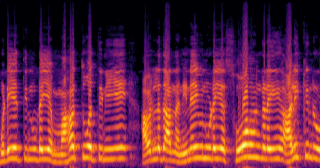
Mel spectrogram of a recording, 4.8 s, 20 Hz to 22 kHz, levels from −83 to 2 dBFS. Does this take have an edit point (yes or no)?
no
